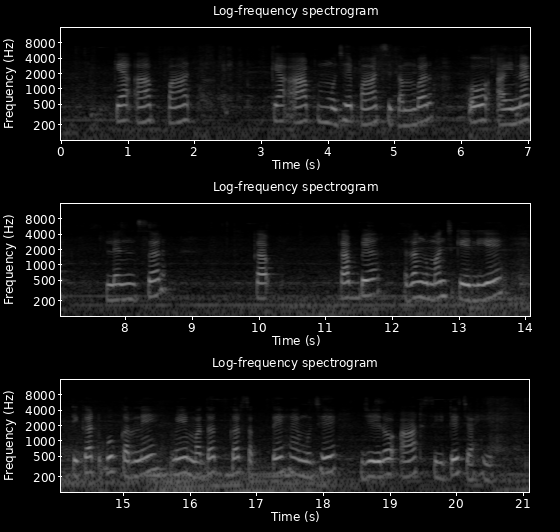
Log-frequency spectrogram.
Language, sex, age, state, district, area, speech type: Hindi, female, 60+, Uttar Pradesh, Ayodhya, urban, read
